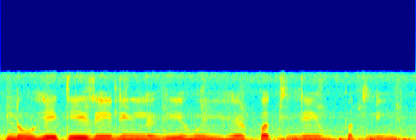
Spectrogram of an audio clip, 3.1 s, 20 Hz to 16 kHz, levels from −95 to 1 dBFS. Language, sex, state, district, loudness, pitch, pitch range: Hindi, female, Uttar Pradesh, Lucknow, -14 LUFS, 200 Hz, 195-210 Hz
